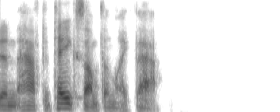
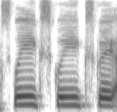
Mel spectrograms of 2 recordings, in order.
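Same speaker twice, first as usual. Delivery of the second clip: high, squeaky car-noise imitation; imitated squeak; 11 semitones higher, 3 dB quieter, much slower than usual. Describing his car's weird noise, high squeaking imitation. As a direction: squeak like a worn car part.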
